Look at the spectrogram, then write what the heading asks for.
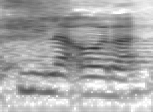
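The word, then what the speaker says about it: Ni la hora: All right, so you were just listening to, I'm going to try it, Nila, oh, I can't do that. Nila Hora? I'm trying. – Nila Hora.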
